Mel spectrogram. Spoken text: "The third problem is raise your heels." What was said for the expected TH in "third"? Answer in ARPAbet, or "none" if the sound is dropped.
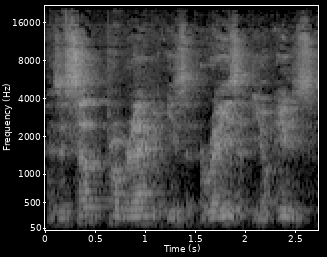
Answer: S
